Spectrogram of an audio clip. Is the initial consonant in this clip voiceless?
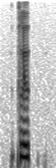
yes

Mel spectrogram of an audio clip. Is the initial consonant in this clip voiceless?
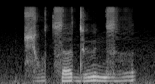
yes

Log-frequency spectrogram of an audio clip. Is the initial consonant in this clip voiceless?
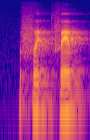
yes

